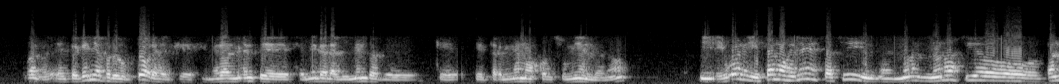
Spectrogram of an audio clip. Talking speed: 175 wpm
